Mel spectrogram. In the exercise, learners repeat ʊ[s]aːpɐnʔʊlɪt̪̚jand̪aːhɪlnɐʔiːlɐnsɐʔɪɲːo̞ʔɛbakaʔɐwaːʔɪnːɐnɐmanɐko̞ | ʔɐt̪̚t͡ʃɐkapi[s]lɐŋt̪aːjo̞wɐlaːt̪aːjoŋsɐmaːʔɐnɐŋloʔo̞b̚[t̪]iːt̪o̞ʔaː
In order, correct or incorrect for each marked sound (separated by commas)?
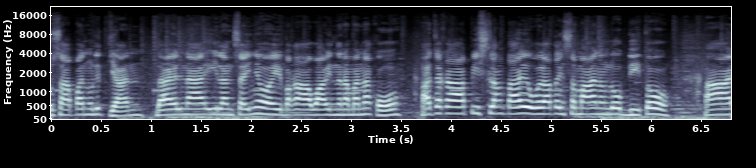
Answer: correct, correct, incorrect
